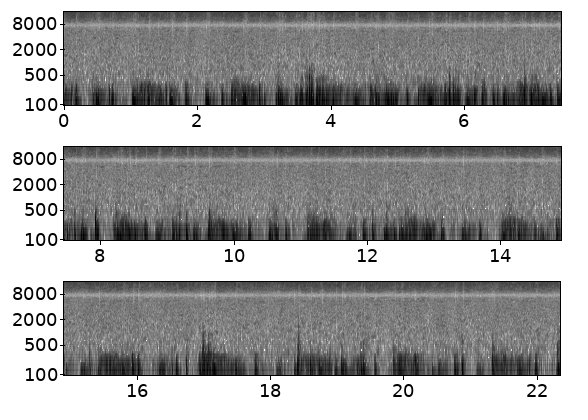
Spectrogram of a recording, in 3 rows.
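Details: Strong, quick thumping heartbeat at about 107 a minute, with breathing noise, recorded from the chest after jumping jacks.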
